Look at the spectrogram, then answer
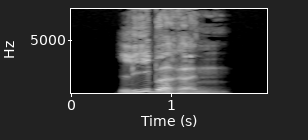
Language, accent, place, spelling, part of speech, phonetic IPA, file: German, Germany, Berlin, lieberen, adjective, [ˈliːbəʁən], De-lieberen.ogg
- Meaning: inflection of lieb: 1. strong genitive masculine/neuter singular comparative degree 2. weak/mixed genitive/dative all-gender singular comparative degree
